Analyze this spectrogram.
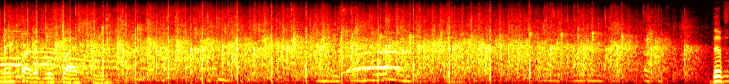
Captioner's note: applause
